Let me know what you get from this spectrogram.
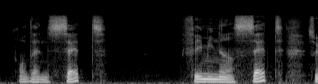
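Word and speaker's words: cette: or then set feminine set so you can notice that phonetically these two are pronounced the same way okay set here and then set here and for the plural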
